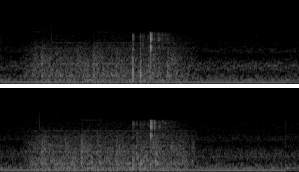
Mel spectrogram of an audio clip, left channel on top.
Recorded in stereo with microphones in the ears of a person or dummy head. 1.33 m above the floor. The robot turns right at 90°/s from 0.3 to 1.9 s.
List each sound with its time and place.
1.3 s breathing: 45° left (ahead or behind), 0.7 m; by 1.6 s 20° left (ahead or behind), 0.7 m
